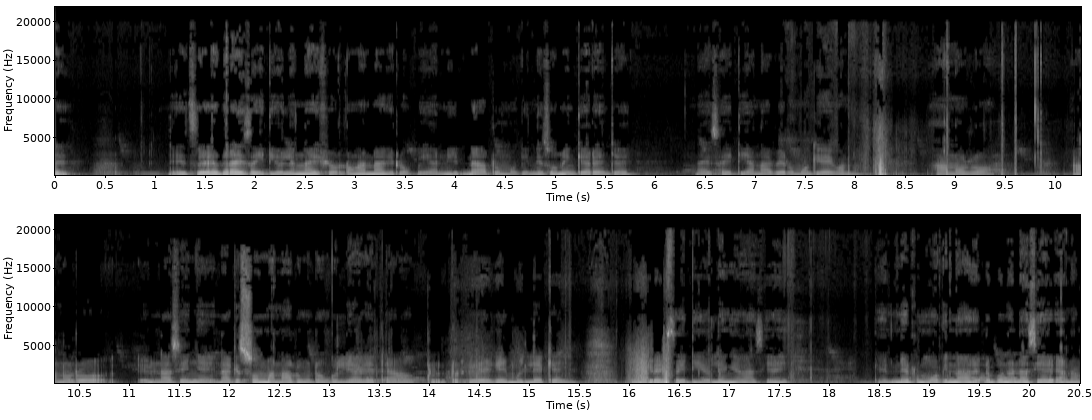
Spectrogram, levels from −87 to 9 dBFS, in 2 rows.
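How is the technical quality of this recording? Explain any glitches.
Nothing stood out as a technical problem on listening to this recording.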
